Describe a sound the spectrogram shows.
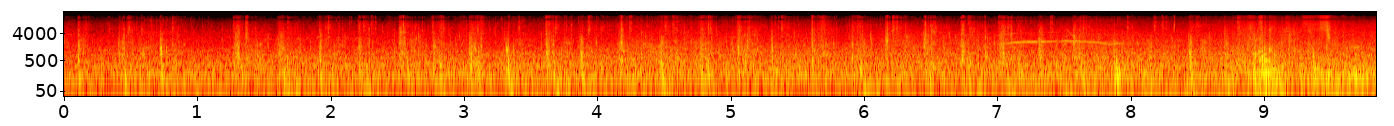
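Footsteps crunch quickly over gravel and wooden planks.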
